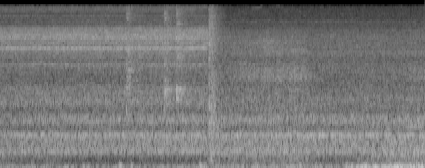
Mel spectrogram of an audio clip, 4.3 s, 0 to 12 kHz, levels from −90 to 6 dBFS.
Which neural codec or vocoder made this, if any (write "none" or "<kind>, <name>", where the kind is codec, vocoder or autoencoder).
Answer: none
